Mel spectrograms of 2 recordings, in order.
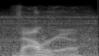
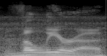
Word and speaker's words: Valera: Valeria. Is it Valeria? I don't know. Valera? See, it looks like Valeria to me. Alright, Valera. It's 3 syllables.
